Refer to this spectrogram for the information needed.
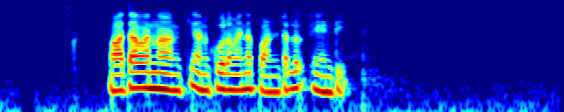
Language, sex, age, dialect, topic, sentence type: Telugu, male, 18-24, Telangana, agriculture, question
